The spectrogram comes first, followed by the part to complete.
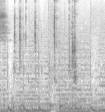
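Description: Computer keyboard keys clicking: several separate keystrokes spread irregularly across the two seconds.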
